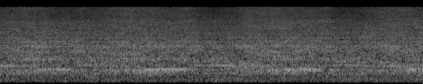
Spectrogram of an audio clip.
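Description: Handheld blow dryer running steadily: a constant rush of air with a faint motor whine, blowing out natural curly hair straight.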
